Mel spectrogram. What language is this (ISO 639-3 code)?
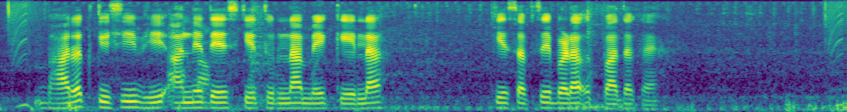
bho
